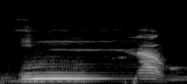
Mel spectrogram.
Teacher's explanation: نون مشدد میں غنہ ہوگا اور غننے کی مقدار ایک الف تک ہوگی، اور الٹا پیش اس کو بھی ہم ایک الف تک کھینچ کر پڑھیں گے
